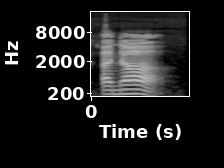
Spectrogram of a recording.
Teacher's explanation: صرف نون پڑھا جائے گا، الف نہیں پڑھی جائے گی۔ نون کے بعد جو الف ہے، اگر اس کو ملائیں گے تو یہ الف مدہ بن جائے گا، یہ لمبا ہوگا ایک الف کے برابر۔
